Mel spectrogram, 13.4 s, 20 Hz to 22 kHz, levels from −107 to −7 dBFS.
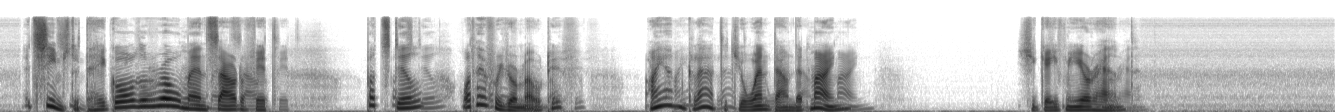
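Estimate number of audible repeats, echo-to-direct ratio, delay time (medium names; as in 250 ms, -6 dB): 1, -20.5 dB, 231 ms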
